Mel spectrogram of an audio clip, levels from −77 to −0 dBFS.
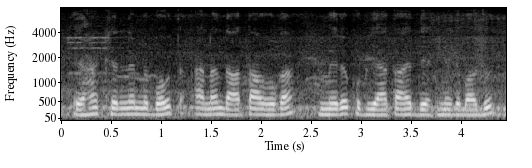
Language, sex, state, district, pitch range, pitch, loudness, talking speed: Hindi, male, Chhattisgarh, Balrampur, 145-160 Hz, 155 Hz, -15 LUFS, 190 wpm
